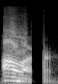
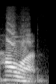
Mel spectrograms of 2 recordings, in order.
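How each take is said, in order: First: The word starts directly with a vowel sound. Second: The word starts with an audible h sound. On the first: The speaker calls it right. "এইটার উচ্চারণ হচ্ছে আওয়ার" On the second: The speaker calls it wrong. "মনে হবে এটার উচ্চারণ হচ্ছে হাওয়ার"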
